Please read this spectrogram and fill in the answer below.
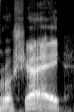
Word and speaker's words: Roche: Cullen Roche again. He's do you know that it's pronounced Roche?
